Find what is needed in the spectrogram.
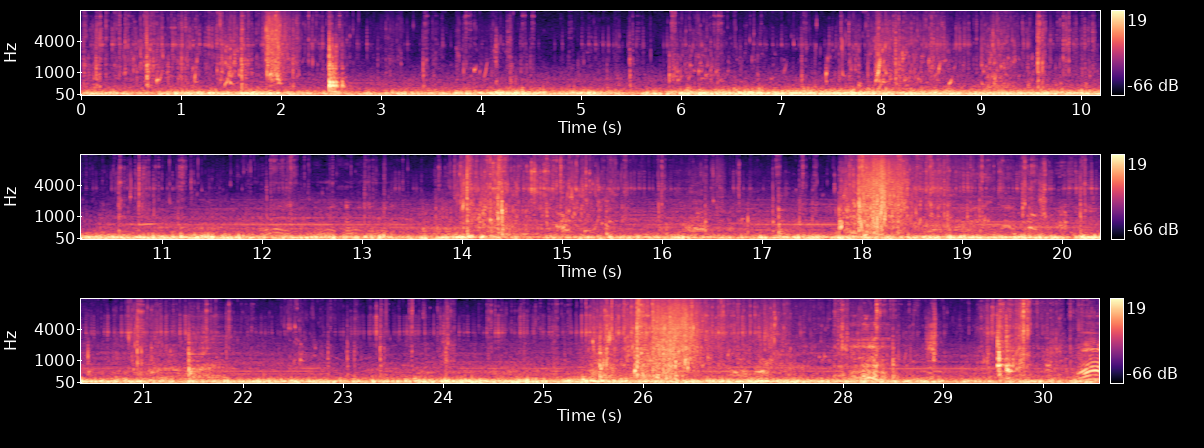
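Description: Water splashing and sloshing as a big hooked catfish thrashes at the surface beside the boat and is netted, with a few stronger surges of splashing, the biggest near the middle and about two thirds through. A steady low rumble runs underneath.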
